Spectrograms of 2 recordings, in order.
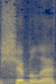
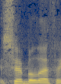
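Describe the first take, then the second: First: The word begins with a sh sound. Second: The word begins with an s sound. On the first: "Say Shibboleth" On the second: "they wouldn't say the S-H. They would say Sibboleth"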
